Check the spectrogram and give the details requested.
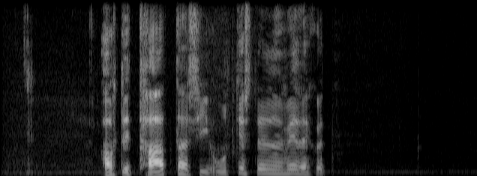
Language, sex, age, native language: Icelandic, male, 50-59, Icelandic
